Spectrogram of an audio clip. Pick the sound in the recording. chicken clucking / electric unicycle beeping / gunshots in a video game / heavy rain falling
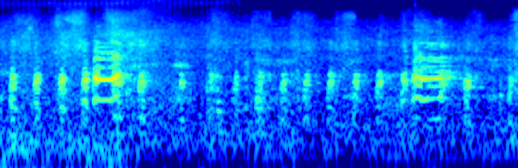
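chicken clucking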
